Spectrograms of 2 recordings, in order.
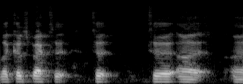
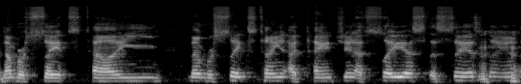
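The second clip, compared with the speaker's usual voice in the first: exaggerated put-on Southern accent, higher pitch; 4 semitones higher than usual. Retelling a sketch character calling out numbers: Jan Hooks's exaggerated Southern accent. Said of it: "really brings up the, the, like, Southern accent".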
